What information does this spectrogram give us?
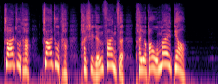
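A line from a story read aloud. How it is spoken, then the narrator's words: Desperate shout. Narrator (Chinese): 我不顾一切的喊道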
